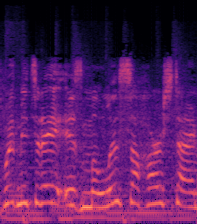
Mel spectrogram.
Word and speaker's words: Harstine: With me today is Melissa Harstine, rhymes with pine.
